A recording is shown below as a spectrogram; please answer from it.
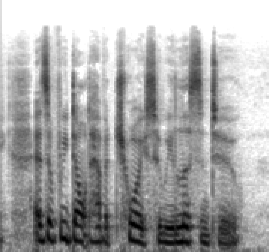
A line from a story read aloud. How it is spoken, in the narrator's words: said grimly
